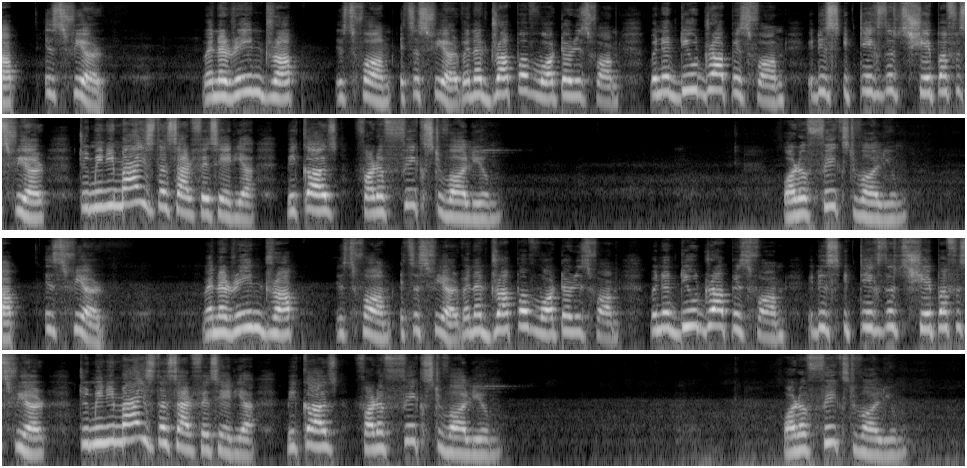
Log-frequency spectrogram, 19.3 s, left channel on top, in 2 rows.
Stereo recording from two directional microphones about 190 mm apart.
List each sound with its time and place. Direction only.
0.0 s speech: 35° left (ahead or behind)
17.4 s speech: 35° left (ahead or behind)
